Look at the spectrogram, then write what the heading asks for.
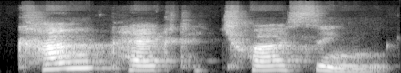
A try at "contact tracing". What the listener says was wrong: Tracing. Good.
